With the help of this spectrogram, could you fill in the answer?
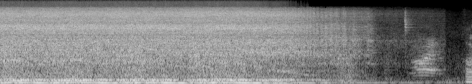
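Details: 1984 Pontiac Fiero, first start in 30 years: catches and runs rough for about three seconds, then fades out and dies. Owner suspects the fuel pump, since no fuel seems to be coming through.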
